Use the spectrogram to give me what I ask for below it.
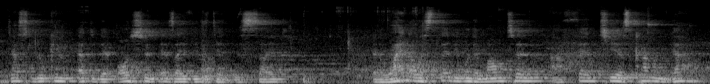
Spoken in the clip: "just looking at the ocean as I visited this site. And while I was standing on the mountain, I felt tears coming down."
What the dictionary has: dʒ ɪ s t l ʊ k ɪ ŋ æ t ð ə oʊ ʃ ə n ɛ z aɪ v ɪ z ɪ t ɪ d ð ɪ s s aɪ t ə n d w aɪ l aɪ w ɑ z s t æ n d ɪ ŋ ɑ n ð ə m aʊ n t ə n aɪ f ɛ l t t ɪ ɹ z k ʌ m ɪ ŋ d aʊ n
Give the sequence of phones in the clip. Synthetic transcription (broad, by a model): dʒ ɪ s t l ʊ k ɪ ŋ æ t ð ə oʊ ʃ ə n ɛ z aɪ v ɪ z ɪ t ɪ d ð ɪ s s aɪ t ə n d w aɪ n aɪ w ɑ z s t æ n d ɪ ŋ ɑ n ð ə m aʊ n t ə n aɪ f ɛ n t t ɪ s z k ʌ m ɪ ŋ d aʊ n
